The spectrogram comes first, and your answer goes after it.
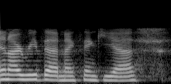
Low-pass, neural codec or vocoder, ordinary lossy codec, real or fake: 5.4 kHz; none; Opus, 64 kbps; real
